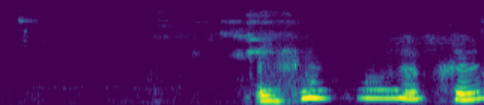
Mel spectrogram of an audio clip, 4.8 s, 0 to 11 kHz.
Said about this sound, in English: Sorry, I'm yawning. I'm tired. It's 2 in the morning where I am.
